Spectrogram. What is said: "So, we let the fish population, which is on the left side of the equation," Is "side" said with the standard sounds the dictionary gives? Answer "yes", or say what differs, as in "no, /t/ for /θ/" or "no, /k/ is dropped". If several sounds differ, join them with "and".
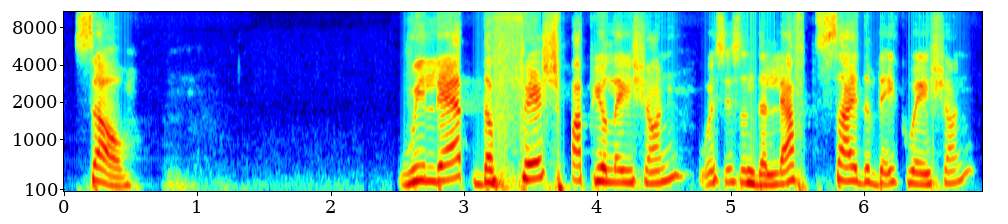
yes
